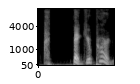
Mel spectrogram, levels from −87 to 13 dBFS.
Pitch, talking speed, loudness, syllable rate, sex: 175 Hz, 210 wpm, -22 LUFS, 7.1 syllables/s, male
